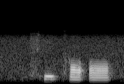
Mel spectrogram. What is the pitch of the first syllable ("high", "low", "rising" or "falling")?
high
